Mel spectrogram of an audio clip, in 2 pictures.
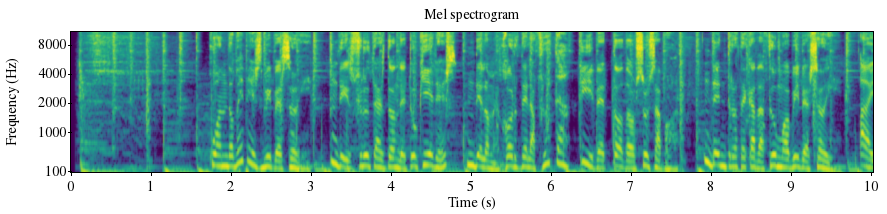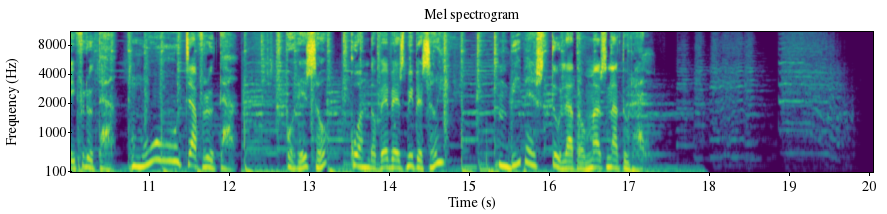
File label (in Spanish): Spot TV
